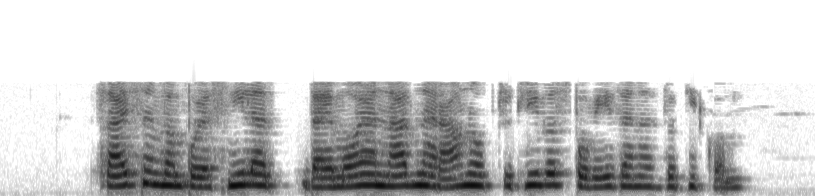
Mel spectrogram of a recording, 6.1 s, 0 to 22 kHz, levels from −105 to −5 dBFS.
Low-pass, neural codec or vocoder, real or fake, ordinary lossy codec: 7.2 kHz; none; real; AAC, 16 kbps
